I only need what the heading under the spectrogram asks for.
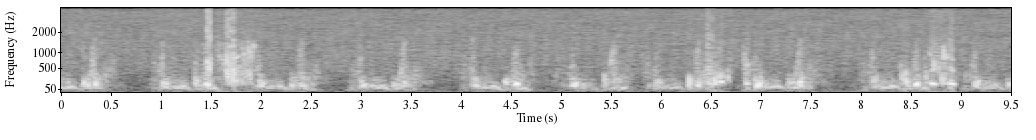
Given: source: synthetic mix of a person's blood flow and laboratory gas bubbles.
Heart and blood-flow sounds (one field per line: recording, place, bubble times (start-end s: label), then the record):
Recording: Doppler ultrasound of blood flow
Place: precordium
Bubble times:
1.32-1.98 s: bubbles
6.42-6.71 s: bubbles
6.82-6.92 s: bubbles
6.97-7.04 s: bubbles
8.38-8.52 s: bubbles
8.62-8.97 s: bubbles
From the record:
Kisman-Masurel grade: 223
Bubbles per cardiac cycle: several, 3 to 8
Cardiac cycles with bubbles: 10 to 50%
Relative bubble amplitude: loud (0.450 to 0.775)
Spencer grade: 2 (many but less than half of the cardiac periods contain bubble signals, singularly or in groups)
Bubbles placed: anywhere in the cardiac cycle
